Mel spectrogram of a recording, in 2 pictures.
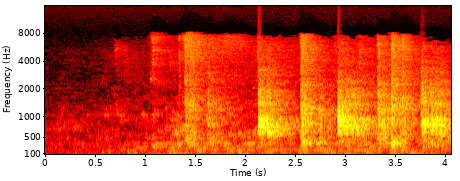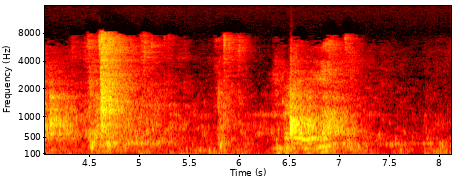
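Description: Plastic balls tumbling inside a hand-turned clear lottery drum, a run of irregular clattering knocks.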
